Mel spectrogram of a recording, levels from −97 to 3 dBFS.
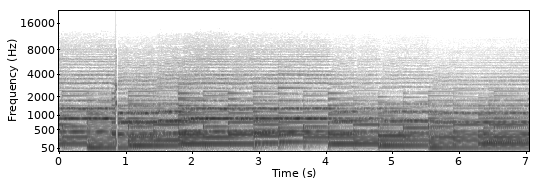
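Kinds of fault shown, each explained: Damaged data in a compressed stream: a brief disturbance breaks through the sound from about 0.82 to 0.89 s, lasting roughly 70 ms. At that point part of the encoded stream is corrupt. The decoder misreads the affected frames, loses synchronisation and hunts for the next valid frame header. What plays during that gap is not the original signal.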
